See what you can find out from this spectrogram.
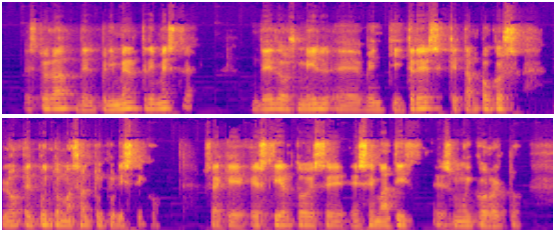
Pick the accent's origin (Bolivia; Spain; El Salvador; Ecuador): Spain; Como español no me parece normal que prácticamente todos los puestos de trabajo nuevos los ocupen inmigrantes.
